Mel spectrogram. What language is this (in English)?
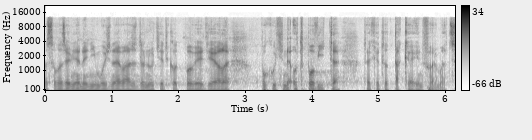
Czech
